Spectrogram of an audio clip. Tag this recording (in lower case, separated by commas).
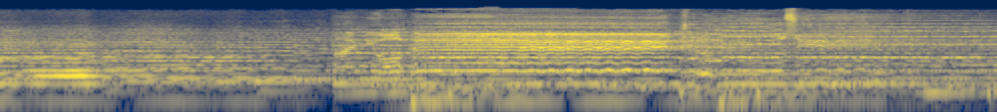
music, opera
